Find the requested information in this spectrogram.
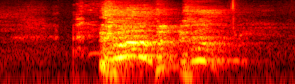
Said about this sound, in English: Every time I cough, it covers a fart.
